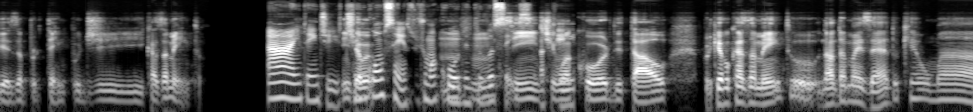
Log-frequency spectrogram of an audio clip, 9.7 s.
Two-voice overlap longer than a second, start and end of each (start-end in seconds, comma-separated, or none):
4.4-5.7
